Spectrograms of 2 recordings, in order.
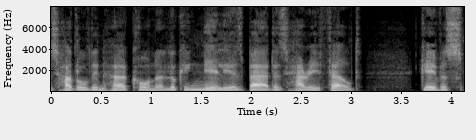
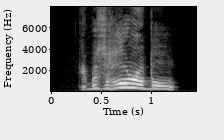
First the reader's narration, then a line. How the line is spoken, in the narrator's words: said Neville, in a higher voice than usual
